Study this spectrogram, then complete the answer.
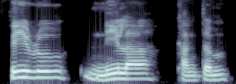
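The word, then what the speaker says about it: Thiru Neela Kantam: It's Thirunila Kantam.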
